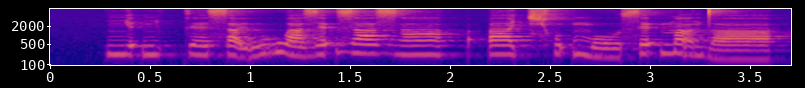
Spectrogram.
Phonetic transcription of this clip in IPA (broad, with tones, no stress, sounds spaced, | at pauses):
ɲ ɛ˦ ʔ ɲ ʊ˦ ʔ k ɛ˦ s a̰˦˨ ɪ̯ w ṵ˦˨ w ä˨ z ɛ˦ ʔ z ä˦ z ã˦ | ʔ ä˦ t͡ɕʰ ʊ˦ ʔ m o˨ ʊ̯ sʰ ɛ˦ ʔ m ã˦˨ d ä˨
